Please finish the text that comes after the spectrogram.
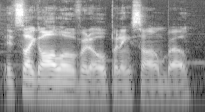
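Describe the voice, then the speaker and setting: Male game streamer, lowish voice, informal and slangy, music playing behind him. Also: steady tone, fairly quick, a little mellow, clear, resonant tone. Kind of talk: casual chat mixed with reading visual novel narration aloud.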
